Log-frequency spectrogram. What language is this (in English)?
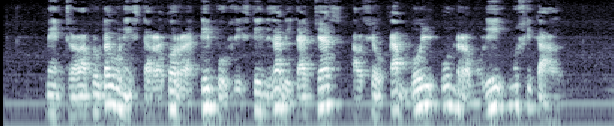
Catalan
